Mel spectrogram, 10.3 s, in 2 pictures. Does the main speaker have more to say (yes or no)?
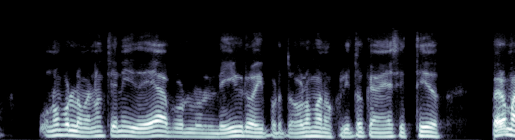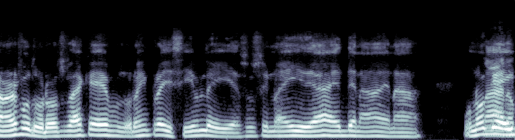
yes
